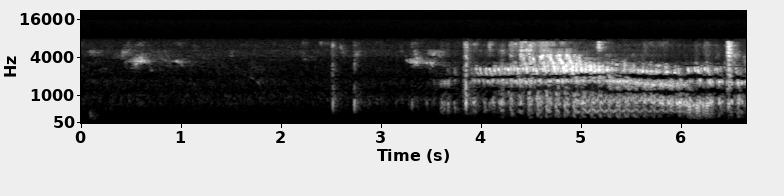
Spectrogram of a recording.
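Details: Black stork chicks in an oak nest in Poland, filmed by nest camera on 3 July 2020, calling for a parent before a goshawk arrives; faint scattered sounds, then a loud, sustained, harsh and buzzy chorus from about four seconds.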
